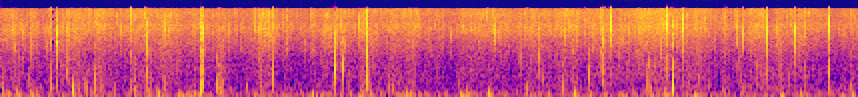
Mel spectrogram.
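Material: Plastic.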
